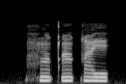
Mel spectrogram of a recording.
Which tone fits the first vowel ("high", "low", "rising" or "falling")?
low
